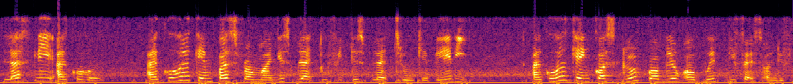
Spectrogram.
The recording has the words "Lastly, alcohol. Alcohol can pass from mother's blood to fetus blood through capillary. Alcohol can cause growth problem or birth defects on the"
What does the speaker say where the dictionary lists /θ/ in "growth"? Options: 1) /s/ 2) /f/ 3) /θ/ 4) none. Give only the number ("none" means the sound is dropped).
2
